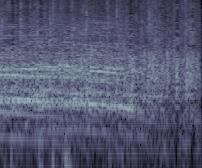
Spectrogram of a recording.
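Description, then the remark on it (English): An audience breaks into a round of applause for a panel, a dense, steady wash of many hands clapping at once, loud and continuous throughout with no voices standing out. “So, ladies and gentlemen, would you please give a round of applause to your panel?”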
